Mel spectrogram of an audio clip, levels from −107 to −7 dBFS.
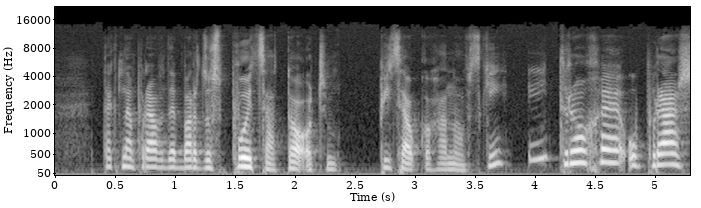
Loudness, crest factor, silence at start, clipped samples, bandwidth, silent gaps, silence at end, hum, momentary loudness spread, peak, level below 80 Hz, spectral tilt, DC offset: -20 LUFS; 18 dB; 0.4 s; under 0.1%; 13.5 kHz; none; 0 s; none; 15 LU; -2 dBFS; -50 dBFS; -5 dB/octave; 0.3%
